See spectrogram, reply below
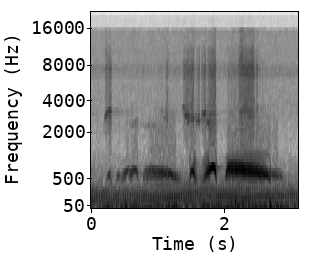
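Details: Spotted dove calling while wild doves are lured in meranti forest, West Bogor, Indonesia; a run of soft wavering coos builds to a sharp peaked note and a long, loud descending coo, with low background rumble.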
